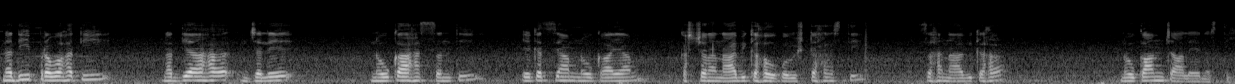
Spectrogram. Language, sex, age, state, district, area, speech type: Sanskrit, male, 18-30, Odisha, Angul, rural, spontaneous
